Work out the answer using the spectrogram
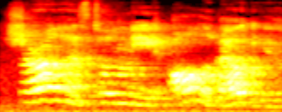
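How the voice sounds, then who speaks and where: A woman acts an earnest, anxious young bride in a staged period radio drama. Her voice is high and very animated, with a hesitant delivery. It echoes heavily around a theatre, away from the mic. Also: moderate pace. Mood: polite, nervous. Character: anxious young French bride, newly married. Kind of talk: staged radio play acting. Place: theatre stage at a cultural centre. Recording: very echoey stage, distant mic, faint noise.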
